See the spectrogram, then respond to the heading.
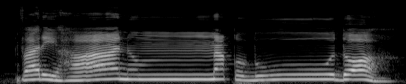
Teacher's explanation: گول تا کو ہاں میں بدل دیں گے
